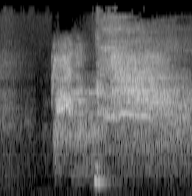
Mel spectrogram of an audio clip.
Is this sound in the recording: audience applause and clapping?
no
